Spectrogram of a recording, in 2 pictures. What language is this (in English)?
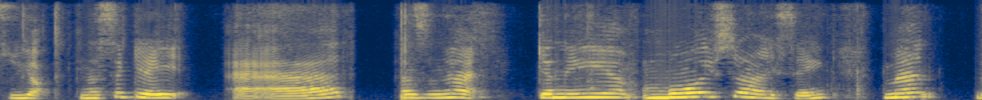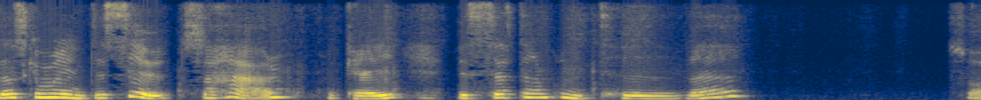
Swedish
